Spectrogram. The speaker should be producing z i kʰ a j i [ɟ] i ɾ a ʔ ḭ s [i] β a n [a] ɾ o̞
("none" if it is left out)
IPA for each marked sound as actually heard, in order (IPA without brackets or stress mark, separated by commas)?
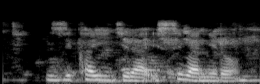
ɟ, i, i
